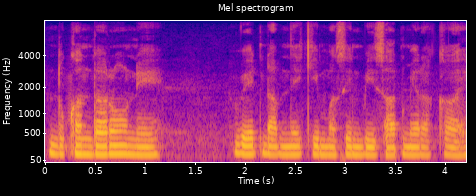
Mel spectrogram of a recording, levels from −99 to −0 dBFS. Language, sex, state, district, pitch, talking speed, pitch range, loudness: Hindi, male, Arunachal Pradesh, Lower Dibang Valley, 125 Hz, 155 wpm, 120-130 Hz, -18 LUFS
